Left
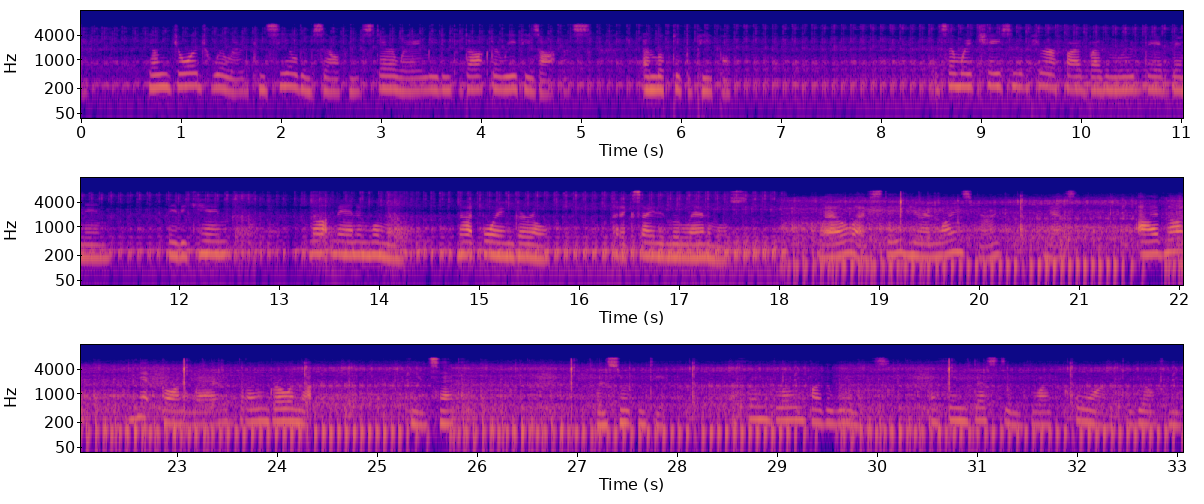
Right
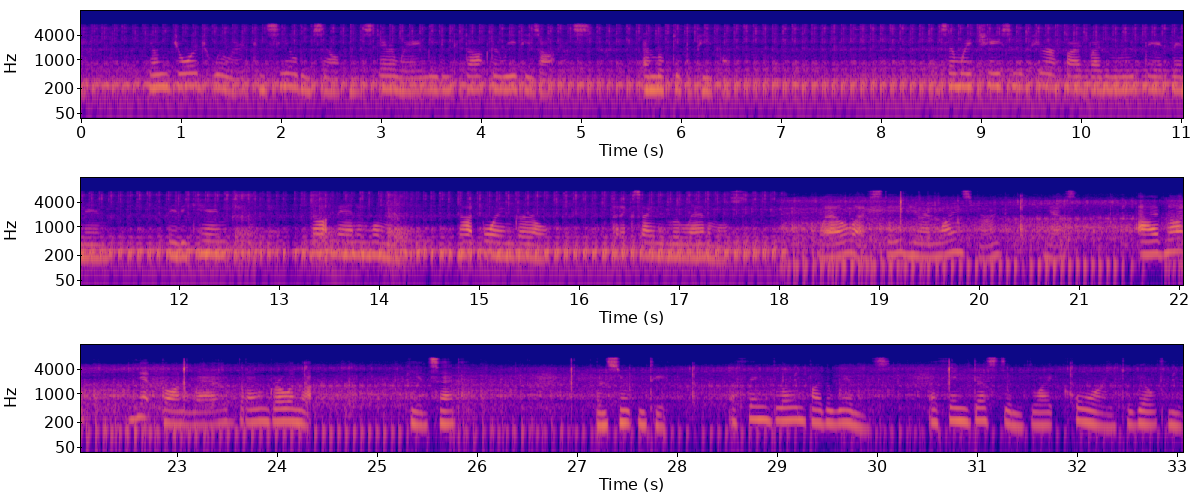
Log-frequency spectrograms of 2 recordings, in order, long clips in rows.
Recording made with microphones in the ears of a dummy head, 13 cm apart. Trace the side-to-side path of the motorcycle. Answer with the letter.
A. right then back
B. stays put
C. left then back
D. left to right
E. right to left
E.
